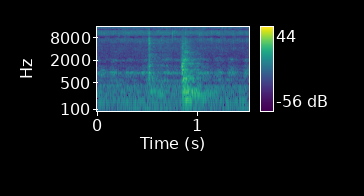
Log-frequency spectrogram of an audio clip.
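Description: Curry powder sautés in a pan with a gentle sizzle. Two quick utensil clinks against the pan stand out, close and brief, over the low frying hiss, with no talk.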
